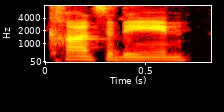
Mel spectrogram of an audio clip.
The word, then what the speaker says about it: Considine: Patty, and I apologize because I know I'm going to butcher this last name, Considine. – I think he's, that's right.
